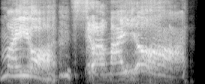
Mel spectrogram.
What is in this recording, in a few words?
Male Gnome Play; Hearthstone; датамайн обновления 5.0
